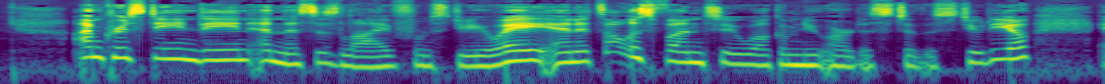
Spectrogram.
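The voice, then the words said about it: Polished radio announcer voice. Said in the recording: “You've got a great radio voice”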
